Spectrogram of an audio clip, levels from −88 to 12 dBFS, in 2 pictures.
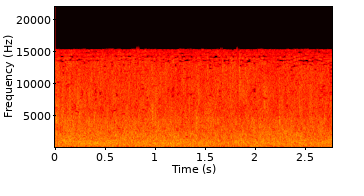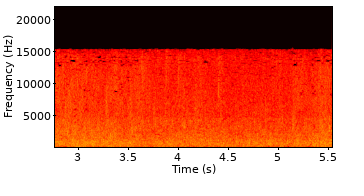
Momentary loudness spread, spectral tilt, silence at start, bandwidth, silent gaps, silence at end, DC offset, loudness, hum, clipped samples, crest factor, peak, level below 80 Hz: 4 LU; -1 dB/octave; 0 s; 15.5 kHz; none; 0 s; under 0.1%; -24 LUFS; none; under 0.1%; 18 dB; -8 dBFS; -70 dBFS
